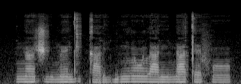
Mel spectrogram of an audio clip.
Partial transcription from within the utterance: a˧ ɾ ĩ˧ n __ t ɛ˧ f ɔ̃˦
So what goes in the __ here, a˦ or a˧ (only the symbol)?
a˦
